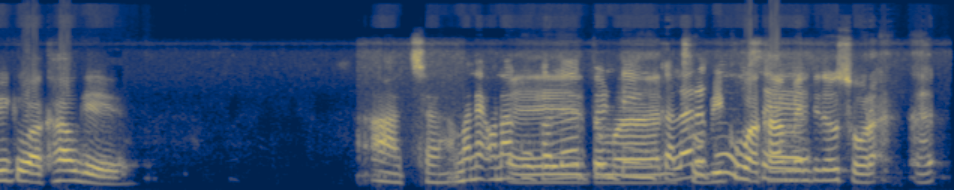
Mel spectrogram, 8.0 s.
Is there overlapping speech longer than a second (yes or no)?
yes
